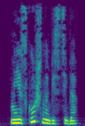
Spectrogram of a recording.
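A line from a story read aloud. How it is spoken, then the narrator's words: Plain. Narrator (Russian): сказала она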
